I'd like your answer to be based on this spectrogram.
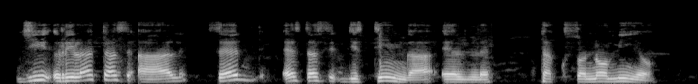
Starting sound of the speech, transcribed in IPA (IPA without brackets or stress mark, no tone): d͡ʒ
